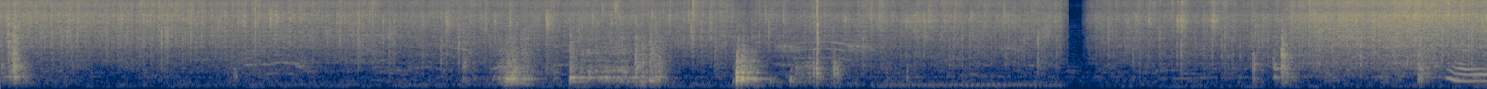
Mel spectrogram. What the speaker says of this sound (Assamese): এনেদৰে আমখিনি দি অলপমান লৰাই দিম।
